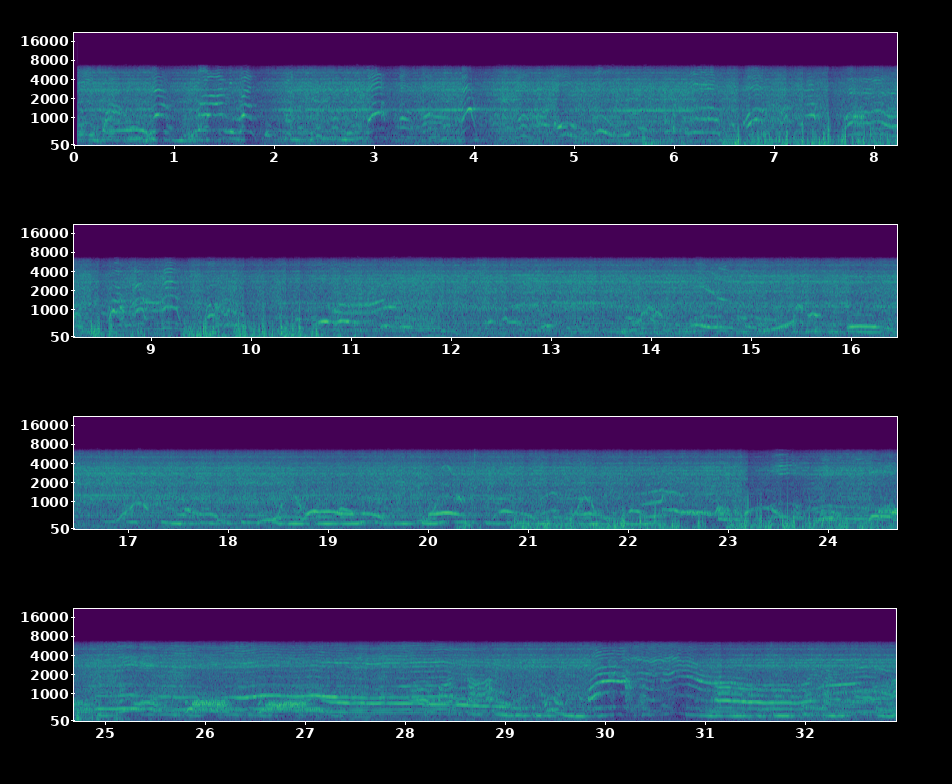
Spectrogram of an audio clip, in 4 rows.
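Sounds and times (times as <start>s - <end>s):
children and baby squealing: 2.9s - 11.8s, 18.7s - 32.9s
young children squealing: 21.6s - 29.0s, 29.8s - 32.9s.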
